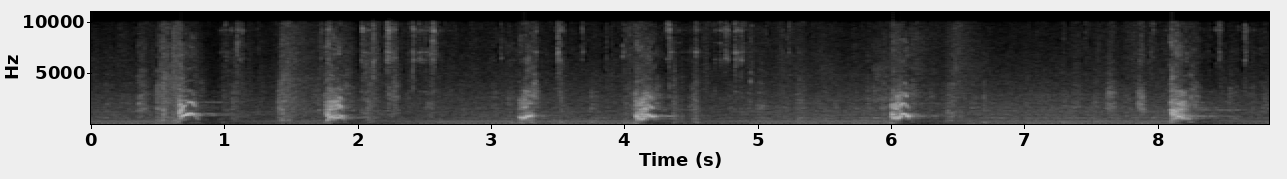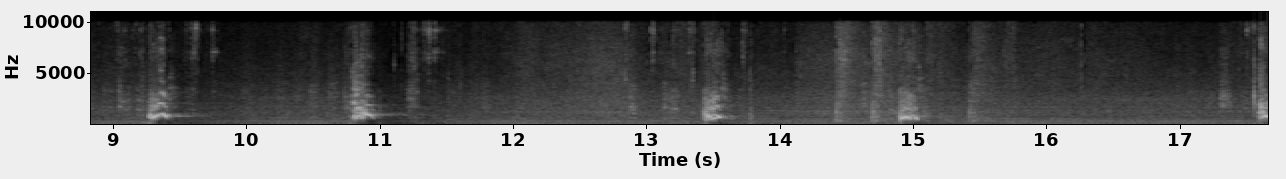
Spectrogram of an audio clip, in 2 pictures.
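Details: A Pembroke Welsh Corgi playing with an exercise ball gives sharp, mid-pitched barks, spaced roughly every one to two seconds.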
